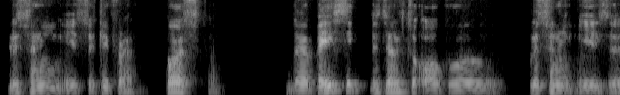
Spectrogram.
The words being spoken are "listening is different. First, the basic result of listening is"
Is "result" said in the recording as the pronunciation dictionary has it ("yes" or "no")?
yes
